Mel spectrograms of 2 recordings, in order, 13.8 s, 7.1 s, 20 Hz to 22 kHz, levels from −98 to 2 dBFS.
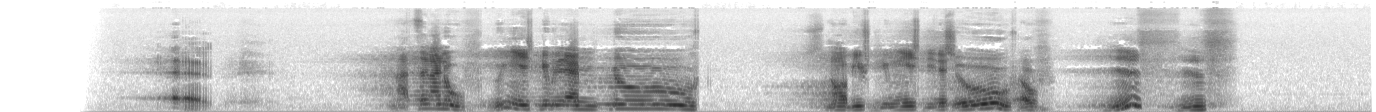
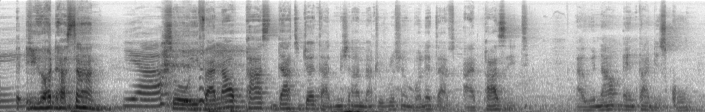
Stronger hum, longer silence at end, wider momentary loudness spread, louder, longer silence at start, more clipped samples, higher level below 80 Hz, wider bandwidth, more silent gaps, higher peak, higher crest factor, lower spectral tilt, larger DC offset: neither; first, 1.45 s vs 0.05 s; about the same, 16 LU vs 17 LU; second, -25 LUFS vs -18 LUFS; first, 1.55 s vs 0 s; neither; second, -72 dBFS vs -30 dBFS; second, 17 kHz vs over 20 kHz; neither; second, -4 dBFS vs 0 dBFS; first, 24 dB vs 16 dB; about the same, -4.5 dB/octave vs -5 dB/octave; neither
